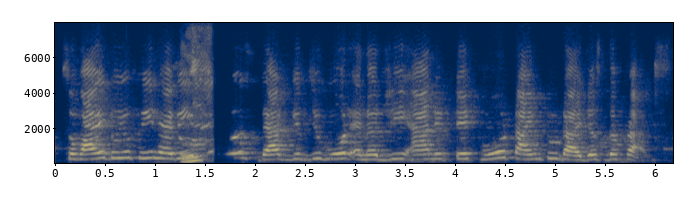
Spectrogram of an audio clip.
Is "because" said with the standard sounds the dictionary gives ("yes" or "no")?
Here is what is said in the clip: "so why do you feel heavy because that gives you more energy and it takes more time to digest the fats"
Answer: no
